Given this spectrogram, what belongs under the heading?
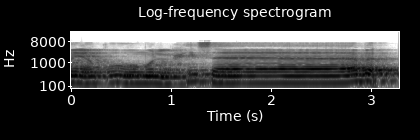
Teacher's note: آخر میں دیکھیں با کو ہلایا ہے، قلقلہ کیا ہے، با پہ قلقلہ ہوگا ، با ساکن کر دیا، پھر سماعت کو فرمائیں، ربنا اغفر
